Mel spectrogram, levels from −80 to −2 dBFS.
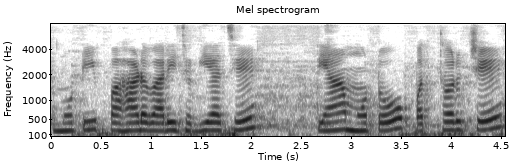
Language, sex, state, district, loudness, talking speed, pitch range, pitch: Gujarati, female, Gujarat, Gandhinagar, -17 LUFS, 120 wpm, 200-225 Hz, 205 Hz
